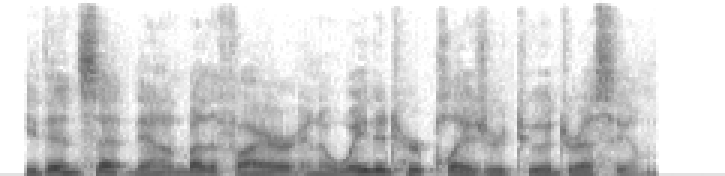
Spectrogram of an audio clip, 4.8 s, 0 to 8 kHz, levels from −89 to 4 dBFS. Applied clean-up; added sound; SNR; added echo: none; none; none; none.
